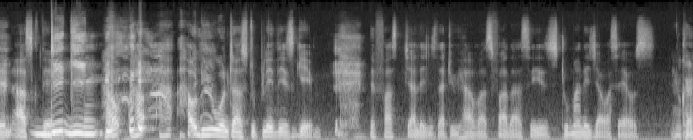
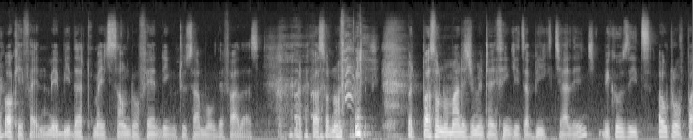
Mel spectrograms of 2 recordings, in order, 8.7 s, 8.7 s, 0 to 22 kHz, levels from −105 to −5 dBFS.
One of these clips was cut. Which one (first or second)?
first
